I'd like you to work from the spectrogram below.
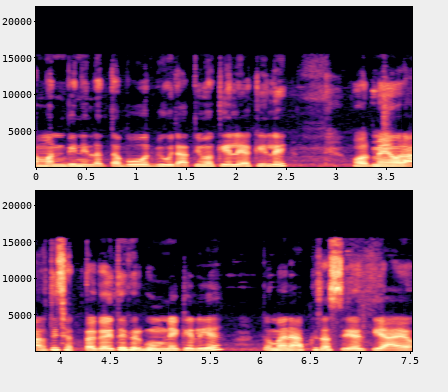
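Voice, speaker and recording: A woman's voice: fairly high pitch, fairly bright tone, slight background noise. A young adult woman chatting homely and directly to viewers as she narrates a casual home vlog. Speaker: vlogger.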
